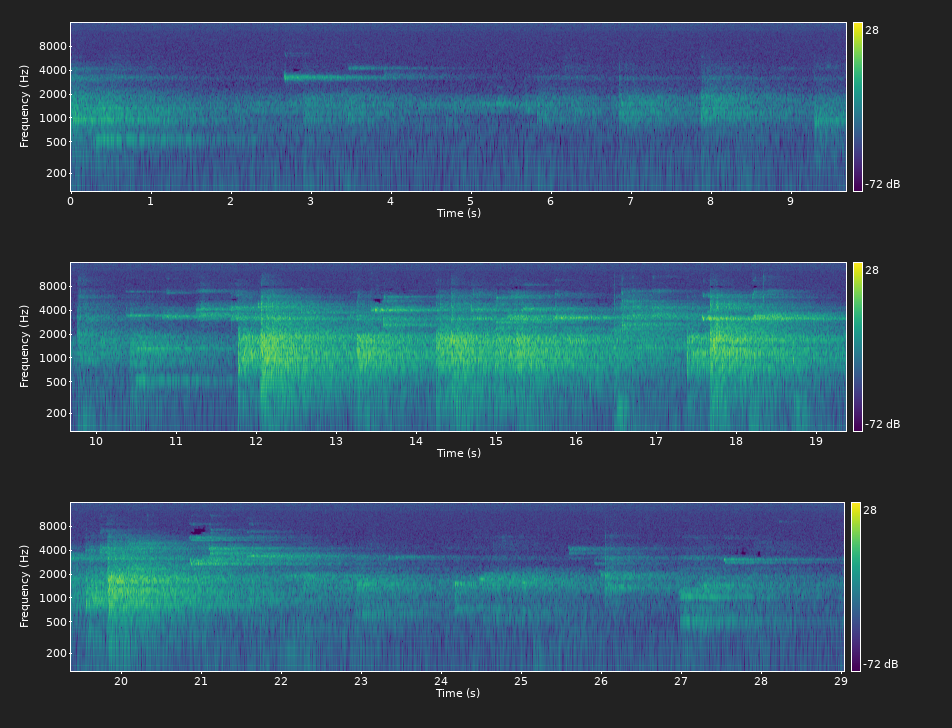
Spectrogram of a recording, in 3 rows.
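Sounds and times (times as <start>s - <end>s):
ball hitting racquets and walls: 5.8s - 22.8s.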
